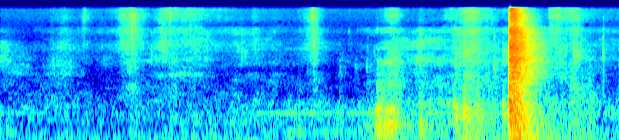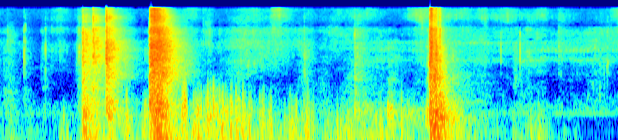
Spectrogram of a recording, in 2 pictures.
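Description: Mercedes-Benz Sprinter van's rear cargo doors being handled and shut. From about four seconds in there are four loud slams, with rattling and clatter between the second and last.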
